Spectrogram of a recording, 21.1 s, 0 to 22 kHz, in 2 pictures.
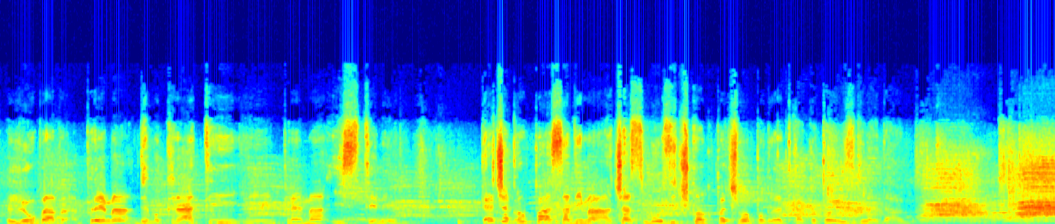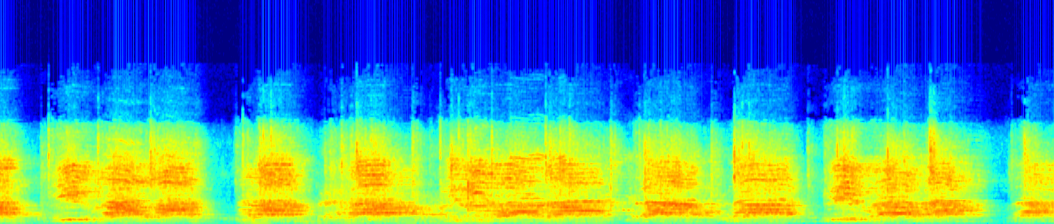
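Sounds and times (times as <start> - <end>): young children singing: 0.0 - 21.0.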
